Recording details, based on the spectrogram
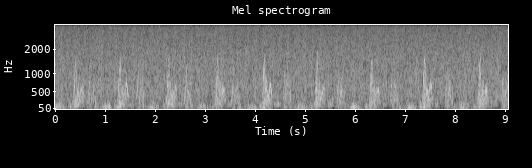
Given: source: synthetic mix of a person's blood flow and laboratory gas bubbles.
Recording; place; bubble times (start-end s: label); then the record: Doppler ultrasound of blood flow; precordium
no bubbles
From the record:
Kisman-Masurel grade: 000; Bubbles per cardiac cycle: 0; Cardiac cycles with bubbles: 0%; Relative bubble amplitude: no bubbles discernible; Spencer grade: 0 (complete lack of bubble signals)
